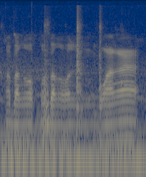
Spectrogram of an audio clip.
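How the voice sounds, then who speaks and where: A man's voice: lowish voice, completely flat delivery, moderate pace. A middle-aged man from the Philippines, a truck driver vlogging in casual, joking chat to viewers outdoors by his truck. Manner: jokey, chatty, addresses viewers as guys. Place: outdoors beside a truck, by bushes. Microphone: fixed camera a few meters away. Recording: outdoor camera audio, loud background noise.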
